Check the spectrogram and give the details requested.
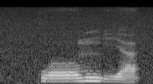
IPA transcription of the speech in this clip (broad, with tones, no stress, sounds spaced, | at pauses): k w oː˦˥ m ŋ i˨˩ a̯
